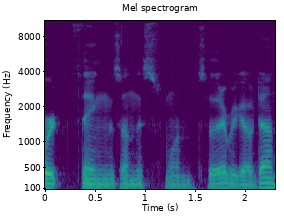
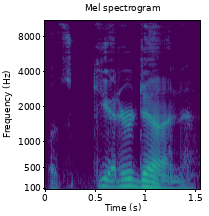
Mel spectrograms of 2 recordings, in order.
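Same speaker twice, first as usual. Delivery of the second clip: slow, higher-pitched catchphrase; drawn-out catchphrase; 4 semitones higher, slower than usual. Pretend. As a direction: stretch the words out playfully. Catchphrase, said then shouted.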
